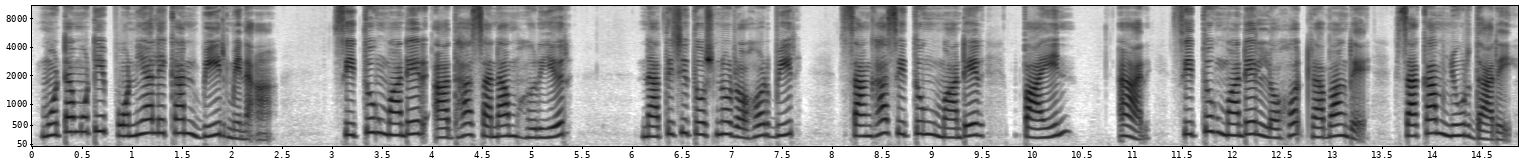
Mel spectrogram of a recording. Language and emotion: Santali, neutral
